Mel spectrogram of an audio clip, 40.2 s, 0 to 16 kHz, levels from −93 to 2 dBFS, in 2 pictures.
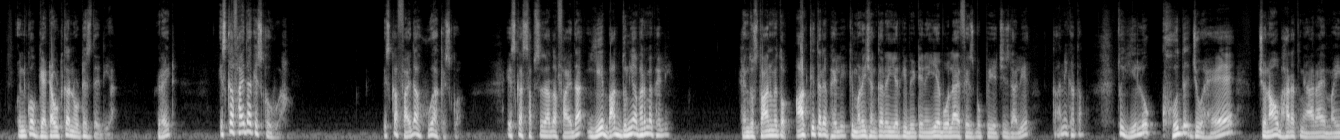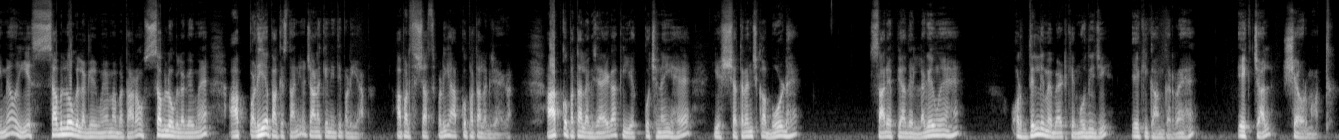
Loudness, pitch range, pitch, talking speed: -17 LUFS, 95-130 Hz, 110 Hz, 195 wpm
